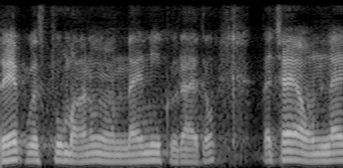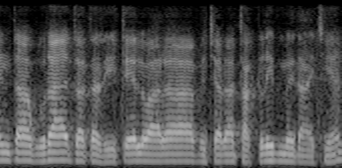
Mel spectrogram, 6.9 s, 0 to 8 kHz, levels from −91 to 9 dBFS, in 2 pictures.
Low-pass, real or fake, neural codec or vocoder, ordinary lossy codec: 7.2 kHz; fake; codec, 16 kHz, 1.1 kbps, Voila-Tokenizer; AAC, 48 kbps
